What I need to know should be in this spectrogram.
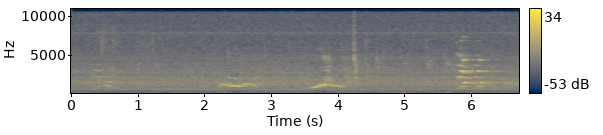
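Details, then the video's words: Five-week-old male kitten chattering while eating dry food meant for the big cats: three brief, thin mews with a bent, wavering pitch spaced about a second and a half apart over a quiet hum. "kitten talking while eating"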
